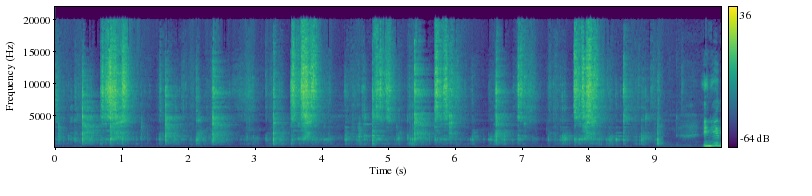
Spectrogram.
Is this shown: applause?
no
